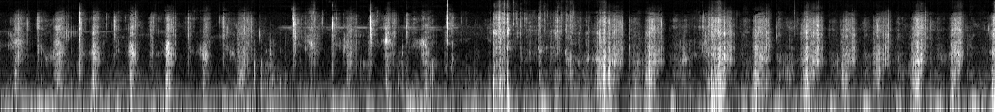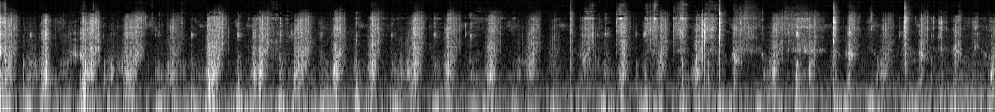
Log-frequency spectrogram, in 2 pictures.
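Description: Close-miked chewing and biting of a crispy fried food: a steady run of sharp, dry crunches, several a second.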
